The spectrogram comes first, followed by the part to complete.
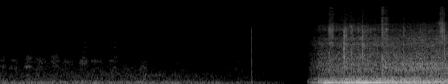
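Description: A dog panting quickly and faintly, in a run of short, even breaths that stops just before three seconds in. Then a loud, steady low rumble starts suddenly.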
